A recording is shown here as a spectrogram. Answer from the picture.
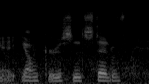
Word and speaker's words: Junkers: i pronounce the yankees wrong i just like pronouncing it yonkers instead of junkers or whatever i also have the poorly made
